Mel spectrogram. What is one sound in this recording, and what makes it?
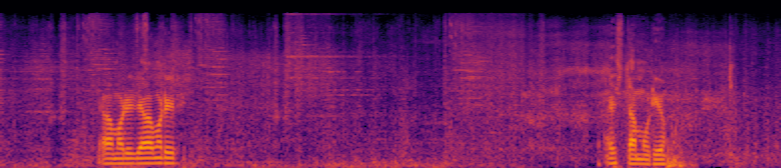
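A man speaks into a microphone with animation.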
